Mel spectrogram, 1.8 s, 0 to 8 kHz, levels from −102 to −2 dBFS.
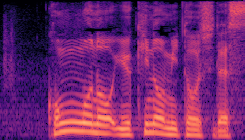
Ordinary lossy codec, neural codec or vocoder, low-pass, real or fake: none; none; none; real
